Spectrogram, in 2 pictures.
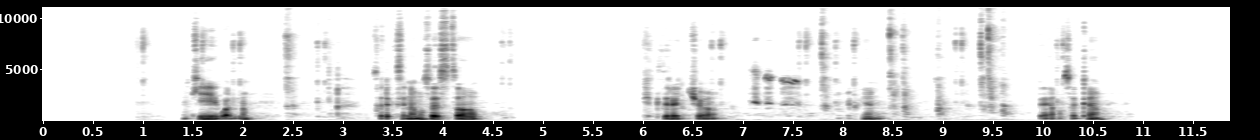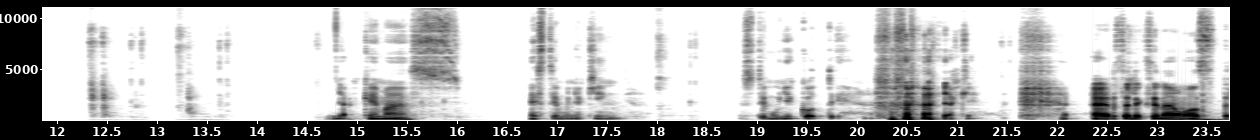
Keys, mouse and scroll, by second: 0.9 click, 1.3 click, 1.9 click, 2.7 ctrl+click, 4.6 click, 5.1 click, 5.9 click, 6.7 click, 7.6 click, 7.9 ctrl+click, 8.5 ctrl+c, 9.5 ctrl+v, 10.1 click, 11.3 click, 12.4 i, 12.8 click, 13.6 click, 14.5 click, 15.6 click, 15.8 click, 18.3 ctrl+click, 20.7 click, 21.4 click, 23.4 click.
